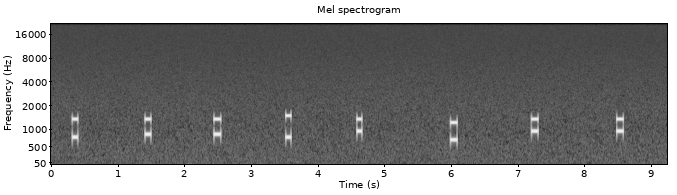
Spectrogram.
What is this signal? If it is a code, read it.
DTMF, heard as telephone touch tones, dialled by hand, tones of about 90 ms. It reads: 5 8 8 6 0 1 0 0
